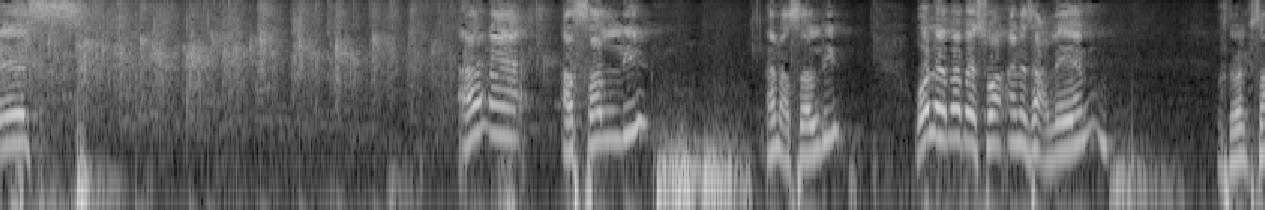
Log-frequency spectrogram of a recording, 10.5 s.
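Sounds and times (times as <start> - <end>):
audience clapping: 0.0 - 5.1
speech: 0.2 - 1.0, 3.8 - 5.6, 6.4 - 9.3, 10.2 - 10.5.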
